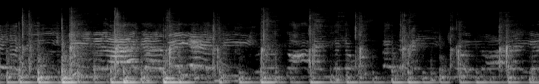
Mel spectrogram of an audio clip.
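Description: Women singing a lively folk song to a hand-held frame drum beaten in a quick, regular rhythm, with hand clapping.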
